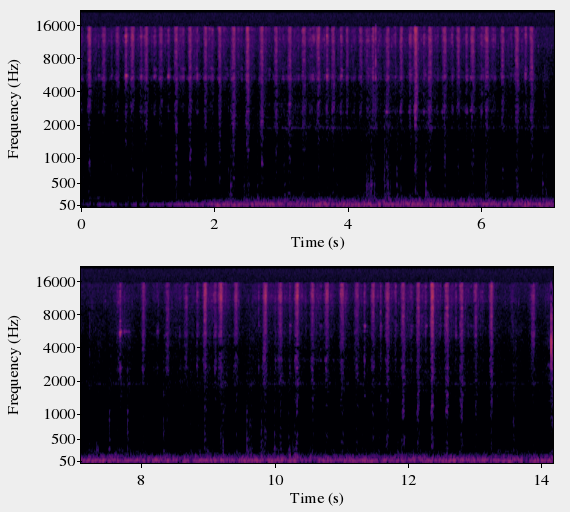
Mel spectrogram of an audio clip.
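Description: Barbed felting needle stabbing repeatedly into wool to attach a band of fibre, a faint, quick, steady run of soft pokes over a low room hum.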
